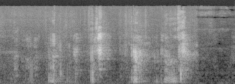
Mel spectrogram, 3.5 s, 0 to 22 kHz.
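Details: Miniature Schnauzer in tug-of-war play indoors, March 2016: a run of short, high, nasal whining squeaks, about five of them spaced roughly half a second apart, with low rumbles underneath.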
